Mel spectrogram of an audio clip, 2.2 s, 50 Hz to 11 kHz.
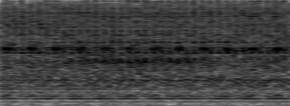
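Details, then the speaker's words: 2013 VW CC 3.6 after engine rebuild, first run, thermostat up to temperature, no leaks: fast even light ticking over a steady idle hum with no misses; purrs with slight vibration, healthy warm idle. "Oh, she purrs. There's a little bit of vibration there. It's almost like it wants to go."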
